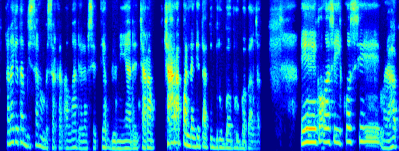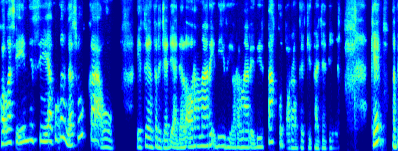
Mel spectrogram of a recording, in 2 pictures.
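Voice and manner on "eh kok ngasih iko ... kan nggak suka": whiny complaint. Pretend. Ungrateful receiver whining about a disliked gift, petulant. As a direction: sulk over a gift you dislike.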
